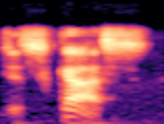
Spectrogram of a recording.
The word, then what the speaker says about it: discuss: Notice that the unstressed syllable is dis. We have an I sound. Still a short, reduced sound. We got to have this as an I sound because this is a DIS is a prefix.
